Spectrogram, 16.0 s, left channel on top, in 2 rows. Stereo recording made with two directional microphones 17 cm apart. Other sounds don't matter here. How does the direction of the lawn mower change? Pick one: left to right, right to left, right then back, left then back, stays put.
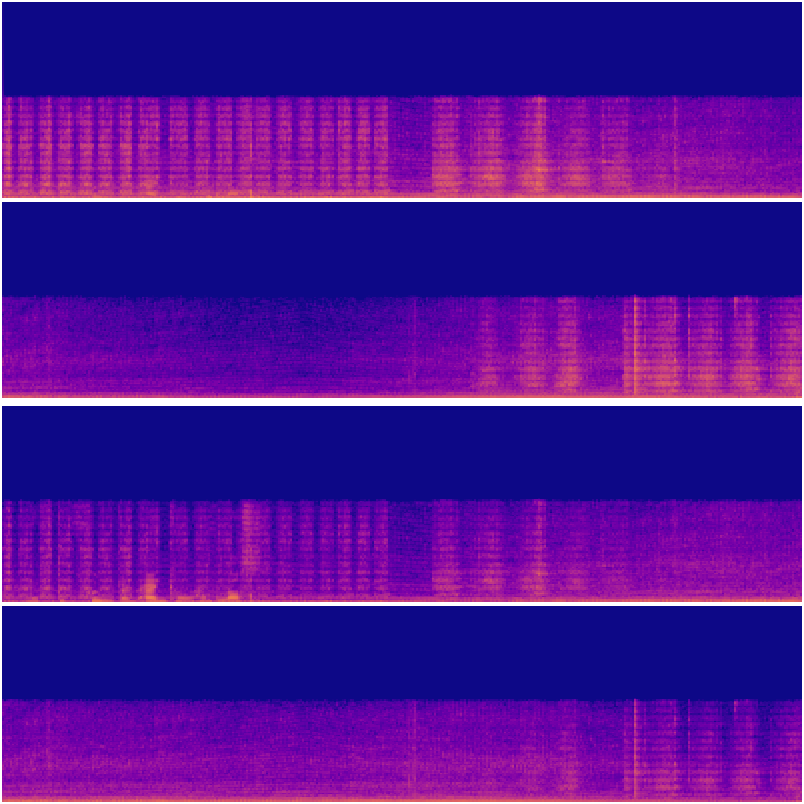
right then back.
